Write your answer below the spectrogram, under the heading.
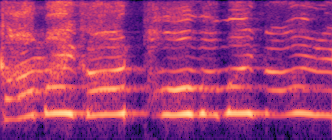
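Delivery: shrill, thrilled, very high, very loud excited cry. Retelling how she cried out during an exercise session: imitating an excited cry. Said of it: "I heard her cry out".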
